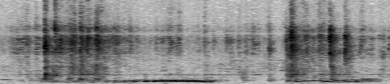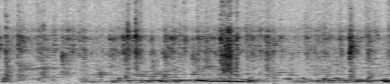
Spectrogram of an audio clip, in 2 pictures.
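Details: Courting pigeons, loose rather than penned, give deep bubbling coos in bouts of about a second, separated by pauses and faint clicks, repeated several times.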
